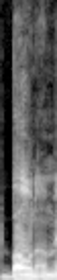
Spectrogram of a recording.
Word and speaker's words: Bonham: james bonham pronounced bonum in his native saluda county together with his boyhood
